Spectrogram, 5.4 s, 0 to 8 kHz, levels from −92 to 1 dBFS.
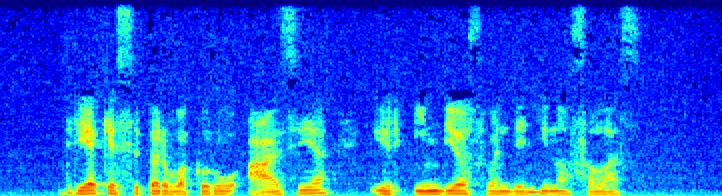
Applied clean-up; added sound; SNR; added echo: none; none; none; none.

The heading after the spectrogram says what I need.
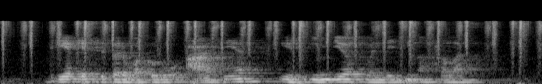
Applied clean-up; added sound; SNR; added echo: none; Rattle (instrument); 3 dB; reverberation time 0.9 s.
